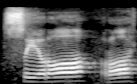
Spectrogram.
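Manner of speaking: Sira, ra with the ra drawn out slowly; two-count stretch. Shown as a demonstration. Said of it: "two counts".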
